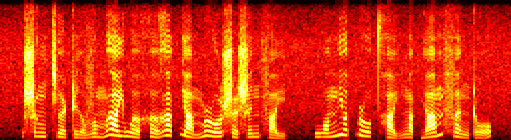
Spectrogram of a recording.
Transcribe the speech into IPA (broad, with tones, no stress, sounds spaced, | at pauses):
ʂ ə˧ ŋ c ɨ˨˩ ə̯ ʈ i˨˩˨ ə̯ v ə˨˩˦ m ɣ a˧ j w əː˨˩˦ h əː˨˩˦ ɣ a˦˥ k̚ j a˨˩˦ m ɹ o˧˥ ʂ e˨˩ ʂ i˧ n f a˨˩ j | w ɔ˧˥ n j əː˦˥ t̚ ɹ o˧ t̪ʰ a˨˩˨ j ŋ a˨˩ k̚ j aː˧˥ m f ɛ˨˩ ŋ ʈ o˨˩˦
